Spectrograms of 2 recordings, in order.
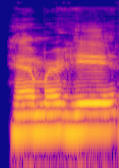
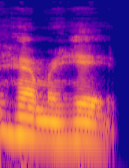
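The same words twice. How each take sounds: First: Hammerhead called out higher and louder; called-out keyword. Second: Said in the usual way. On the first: Shown as a demonstration. Teacher showing the phonics card, Hammerhead called out loud and high. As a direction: announce the card word Hammerhead loudly and high. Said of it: "phonics card keyword drill". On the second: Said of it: "repeat of card keyword".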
